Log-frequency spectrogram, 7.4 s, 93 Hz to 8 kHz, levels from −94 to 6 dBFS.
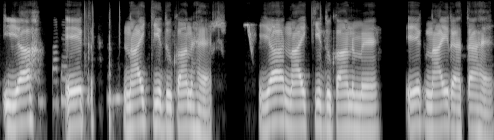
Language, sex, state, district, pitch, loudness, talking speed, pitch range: Hindi, male, Bihar, Jamui, 140 Hz, -14 LUFS, 120 wpm, 135-155 Hz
